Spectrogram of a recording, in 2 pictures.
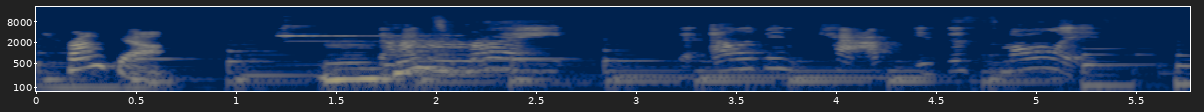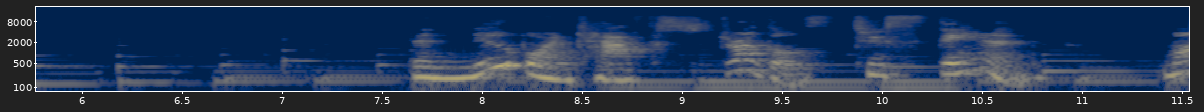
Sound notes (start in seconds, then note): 1.2 bell dings; 2.4 computer Voice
